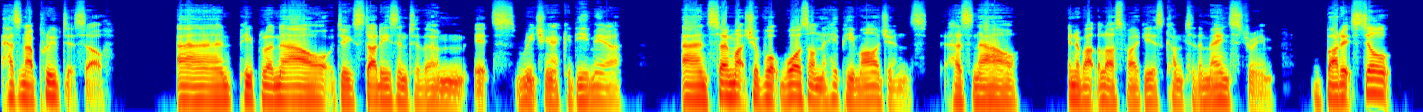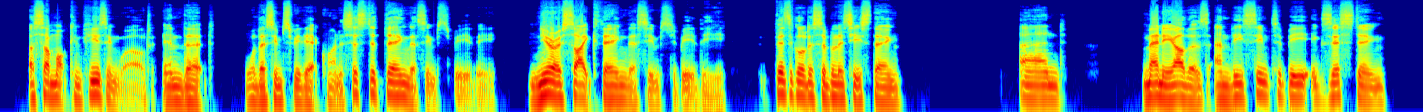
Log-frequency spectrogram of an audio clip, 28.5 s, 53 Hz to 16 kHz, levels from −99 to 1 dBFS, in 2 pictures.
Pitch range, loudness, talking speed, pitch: 95-110 Hz, -17 LUFS, 165 wpm, 100 Hz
